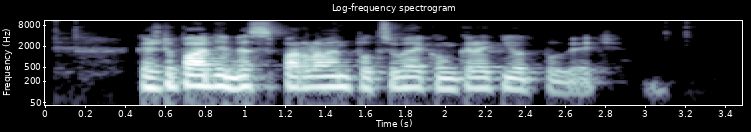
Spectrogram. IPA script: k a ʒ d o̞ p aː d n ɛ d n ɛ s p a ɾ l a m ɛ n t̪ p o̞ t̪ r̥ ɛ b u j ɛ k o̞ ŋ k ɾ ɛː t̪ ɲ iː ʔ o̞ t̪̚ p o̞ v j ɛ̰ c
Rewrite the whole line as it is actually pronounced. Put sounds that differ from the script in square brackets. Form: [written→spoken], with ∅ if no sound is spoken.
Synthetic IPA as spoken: k a ʒ d o̞ p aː d [n→ɲ] ɛ d n ɛ s p a ɾ l a m ɛ n t̪ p o̞ t̪ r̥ ɛ b u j ɛ k o̞ ŋ k ɾ ɛː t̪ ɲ iː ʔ o̞ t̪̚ p o̞ v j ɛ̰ c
